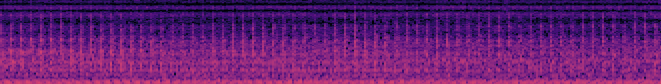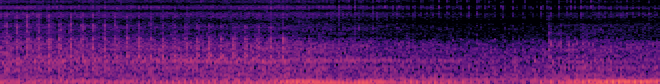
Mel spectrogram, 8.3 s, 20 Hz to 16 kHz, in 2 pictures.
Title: MS3 Rod Knock noises.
